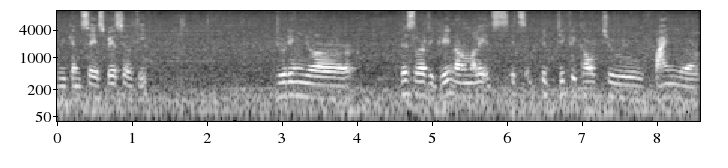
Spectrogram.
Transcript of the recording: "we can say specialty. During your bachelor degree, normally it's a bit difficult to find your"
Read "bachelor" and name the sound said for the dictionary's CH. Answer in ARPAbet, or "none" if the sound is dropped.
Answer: S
